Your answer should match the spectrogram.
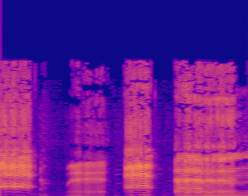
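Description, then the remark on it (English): A person imitates a sheep's bleat in four quavering, loud bursts, the last one drawn out longer with a wavering, nasal tone. “I'll try and do a sheep.”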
